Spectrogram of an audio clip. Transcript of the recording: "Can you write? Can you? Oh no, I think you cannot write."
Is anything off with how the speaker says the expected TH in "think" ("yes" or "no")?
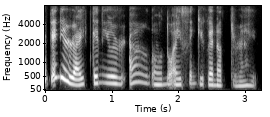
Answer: no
